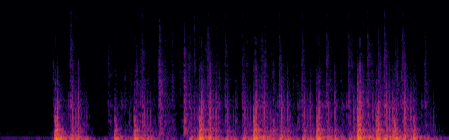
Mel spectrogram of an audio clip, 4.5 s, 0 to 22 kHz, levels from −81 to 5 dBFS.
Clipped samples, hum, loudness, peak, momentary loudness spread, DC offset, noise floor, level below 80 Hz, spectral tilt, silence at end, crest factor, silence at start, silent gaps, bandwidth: under 0.1%; none; -35 LUFS; -12 dBFS; 10 LU; under 0.1%; -64 dBFS; -34 dBFS; -7.5 dB/octave; 0.05 s; 20 dB; 0.5 s; none; 10.5 kHz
